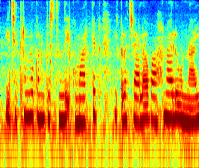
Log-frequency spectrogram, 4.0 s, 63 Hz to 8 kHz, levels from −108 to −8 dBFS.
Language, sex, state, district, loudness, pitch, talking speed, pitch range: Telugu, female, Telangana, Hyderabad, -11 LUFS, 255 Hz, 150 wpm, 245-270 Hz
